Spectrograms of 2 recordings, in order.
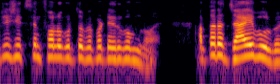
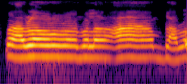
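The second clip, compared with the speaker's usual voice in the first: mock rushed babble; 3 dB louder, faster than usual. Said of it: "আপনি অনেক দ্রুত কথা বলছিলেন".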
